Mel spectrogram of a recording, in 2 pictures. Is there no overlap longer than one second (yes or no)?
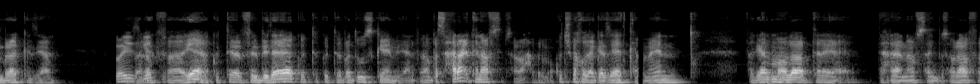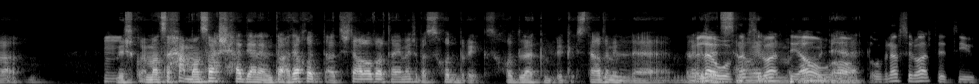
no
